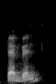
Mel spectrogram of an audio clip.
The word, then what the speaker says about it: Stebin: my name, which is Stebin. So I Okay, think Stebin. because actually काफी सारे लोग अलग तरीके से बोलते हैं, but actually the right pronunciation is Stebin.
